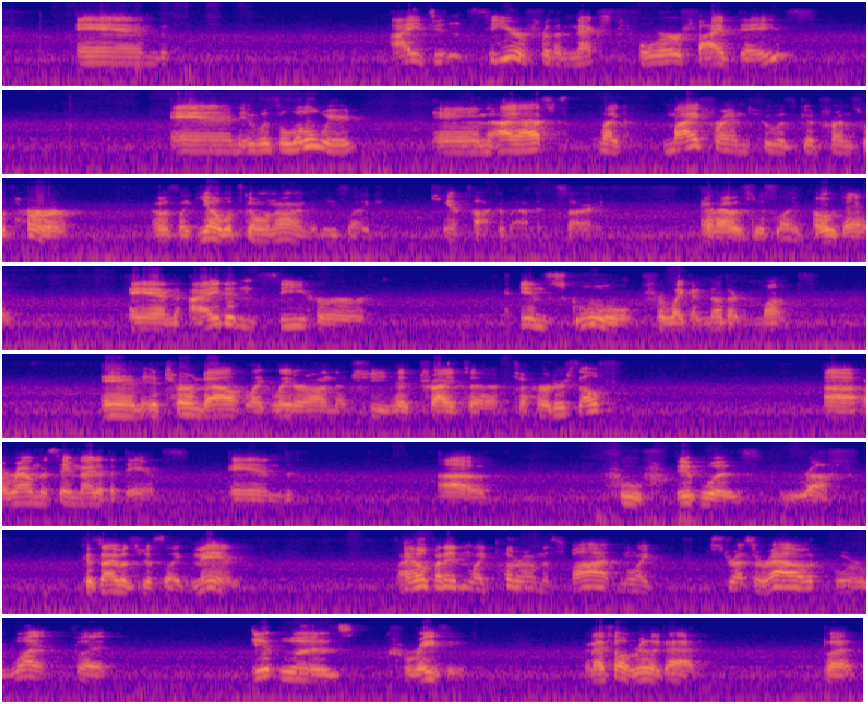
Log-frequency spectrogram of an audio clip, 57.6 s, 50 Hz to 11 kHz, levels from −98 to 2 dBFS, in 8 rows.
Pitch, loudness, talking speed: 140 Hz, -33 LUFS, 130 wpm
